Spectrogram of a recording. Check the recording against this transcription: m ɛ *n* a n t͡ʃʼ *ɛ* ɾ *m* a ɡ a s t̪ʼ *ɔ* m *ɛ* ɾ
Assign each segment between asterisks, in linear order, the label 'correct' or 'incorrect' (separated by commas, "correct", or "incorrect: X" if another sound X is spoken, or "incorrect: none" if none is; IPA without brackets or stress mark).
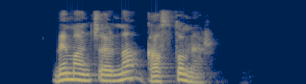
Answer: incorrect: m, correct, incorrect: n, correct, correct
